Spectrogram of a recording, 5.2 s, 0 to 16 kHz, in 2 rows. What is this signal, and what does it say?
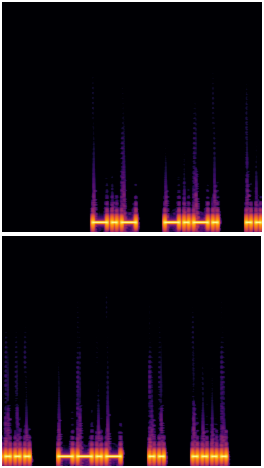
Morse code, heard as a keyed tone, about 25 wpm, spaced as for 18 wpm, 700 Hz. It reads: KC5QIH
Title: USA Call Signs - 6 Characters - 2x Character Spacing - 25wpm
